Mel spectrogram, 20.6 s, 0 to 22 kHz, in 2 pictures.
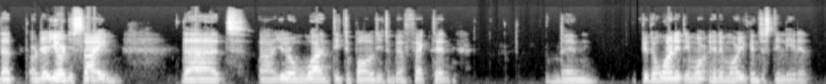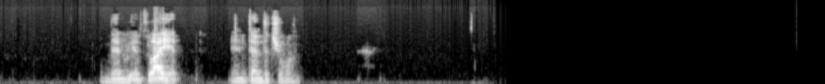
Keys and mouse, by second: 5.8 click, 6.5 alt+shift+z, 7.8 shift+click, 9.1 x, 10.9 click, 11.3 Tab, 11.7 Tab, 12.0 shift+q, 16.3 z, 17.9 z, 18.4 click, 20.2 shift+drag.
